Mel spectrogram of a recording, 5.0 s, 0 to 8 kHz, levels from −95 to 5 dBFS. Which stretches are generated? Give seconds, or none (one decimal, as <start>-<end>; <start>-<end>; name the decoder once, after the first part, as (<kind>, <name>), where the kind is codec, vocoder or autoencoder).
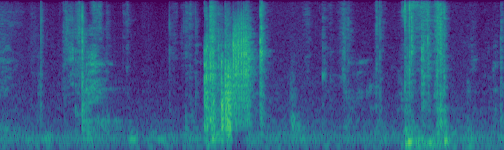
none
